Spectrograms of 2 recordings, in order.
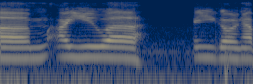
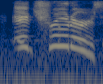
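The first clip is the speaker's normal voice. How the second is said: alarmed scream, higher; 12 semitones higher than usual. Voicing a character who spots intruders on the stairs: screaming in alarm. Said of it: "he's gonna scream".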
